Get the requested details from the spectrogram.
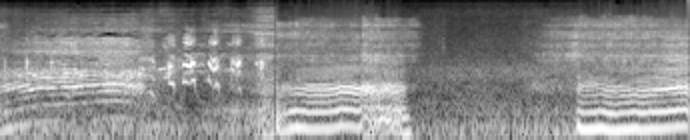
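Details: Sleeping dog gives loud, low, rumbling snores, buzzy and drawn out, separated by quieter pauses: snoring.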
